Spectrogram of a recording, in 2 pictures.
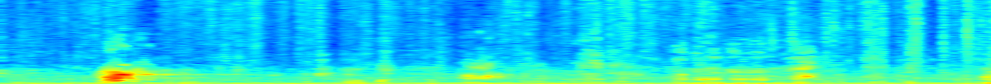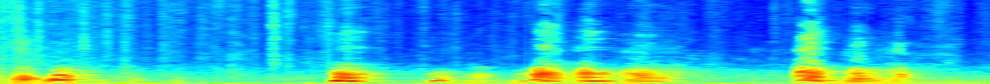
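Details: Kuvasz dogs at play in California: scattered loud barks and yips come in irregular clusters over a steady background hiss, with quieter whining sounds in the gaps.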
